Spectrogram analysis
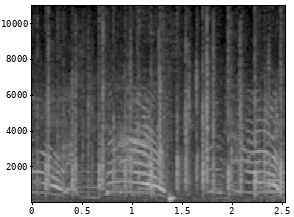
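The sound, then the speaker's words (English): Cheering from a small crowd of about a dozen people outside a governor's mansion as a bill is signed: whooping voices with rising and falling pitch, steady and lively throughout. “As the Republican governor signed the bill, about a dozen people cheered outside of the governor's mansion.”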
